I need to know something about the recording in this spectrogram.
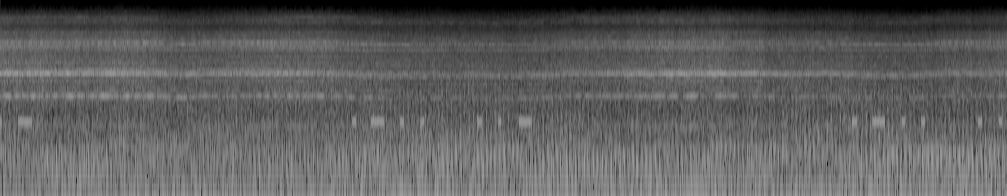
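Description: A helicopter's rotor thumps steadily, heard from inside the cabin.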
